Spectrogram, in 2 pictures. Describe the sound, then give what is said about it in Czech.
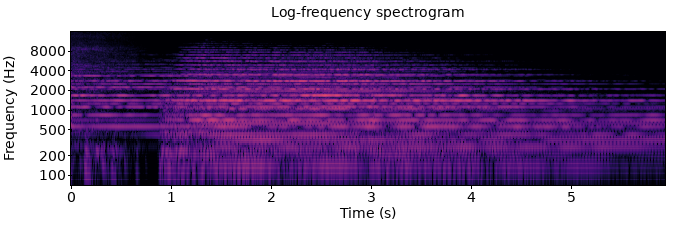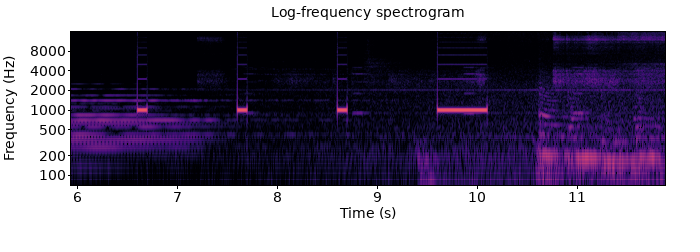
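A radio time signal played at half speed: three short, steady beeps about a second apart, then one longer beep, sounding over a loud, buzzing, harmonic drone that fades partway through. “Jestliže časové znamení v rozhlase je 1000 Hz, tak tohle je v podstatě napůl zpomalené časové znamení v rádiu.”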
